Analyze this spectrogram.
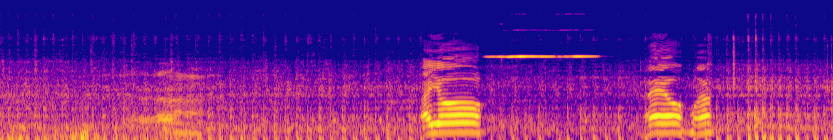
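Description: A motor scooter engine putters at idle close by.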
